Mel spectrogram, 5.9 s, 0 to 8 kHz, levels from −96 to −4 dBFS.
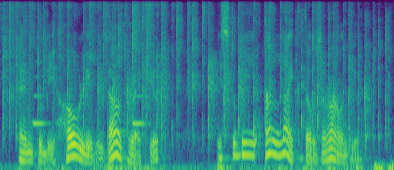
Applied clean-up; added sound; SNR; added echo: none; Brass instrument + Clapping; 12 dB; none.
